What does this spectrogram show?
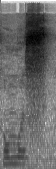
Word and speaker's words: hummus: are H you mus promise it's pronounced hummus how much different people pronounce it different ways but I'm gonna add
